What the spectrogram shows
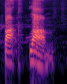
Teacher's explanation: it's supposed to have ba and then a glottal stop, and then lam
